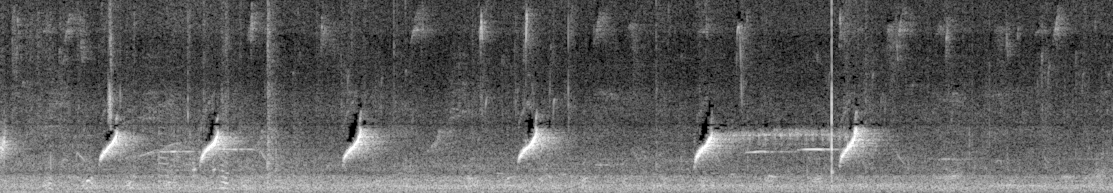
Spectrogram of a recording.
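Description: A bird repeating a short rising whistle about seven times, one to two seconds apart, over a steady background hiss.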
